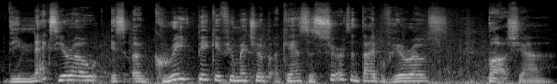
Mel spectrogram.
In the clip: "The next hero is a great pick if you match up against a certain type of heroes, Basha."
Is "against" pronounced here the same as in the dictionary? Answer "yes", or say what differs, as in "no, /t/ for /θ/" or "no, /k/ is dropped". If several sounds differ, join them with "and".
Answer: yes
